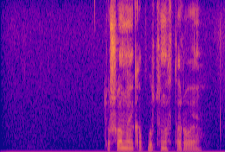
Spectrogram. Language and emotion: Russian, neutral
